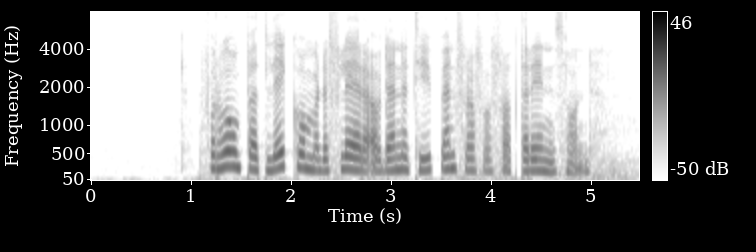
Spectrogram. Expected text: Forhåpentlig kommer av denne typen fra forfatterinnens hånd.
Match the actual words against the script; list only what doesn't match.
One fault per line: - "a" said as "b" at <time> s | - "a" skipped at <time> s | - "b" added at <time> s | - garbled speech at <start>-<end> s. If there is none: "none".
- "det flere" added at 2.3 s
